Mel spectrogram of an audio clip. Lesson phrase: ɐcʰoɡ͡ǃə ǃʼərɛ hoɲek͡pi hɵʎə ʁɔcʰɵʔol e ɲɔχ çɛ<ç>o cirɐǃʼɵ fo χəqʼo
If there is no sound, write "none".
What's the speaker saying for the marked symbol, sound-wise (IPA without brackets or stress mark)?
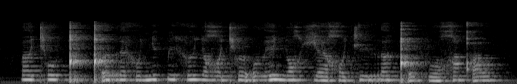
χ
